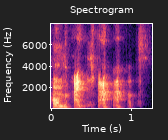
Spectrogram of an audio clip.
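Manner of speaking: high, tearful crying voice. Retelling a video where a car goes off a cliff: imitating Kurt Angle crying. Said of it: "and he's like".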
